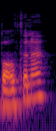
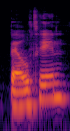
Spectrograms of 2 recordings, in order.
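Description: First: It is said the Irish way, like 'bal-tin-a'. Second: It is said the anglicized way, like 'bell-tain'. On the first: This is how Irish speakers say it. "we would pronounce it Baltana" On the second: This is how many other people say it. "a lot of people say Beltane"

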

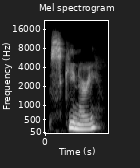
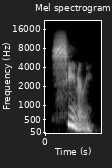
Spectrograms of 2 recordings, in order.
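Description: First: The c is pronounced as a k sound. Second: The c is silent, starting with an s sound. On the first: The speaker calls it wrong. "we don't say scenery" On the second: The speaker calls it right. "the C is silent at the beginning. ... we say scenery"

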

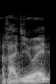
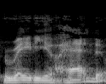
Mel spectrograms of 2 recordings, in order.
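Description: First: It is said with a French accent. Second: It is said with an American accent.

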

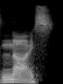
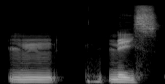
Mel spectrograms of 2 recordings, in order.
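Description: First: The vowel sounds like the one in mice. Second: The vowel sounds like the one in peace. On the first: The speaker comes from a working-class background. "your favourite choice is nice, like mice" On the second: The speaker comes from a privileged background. "it appears you say nice, like peace"

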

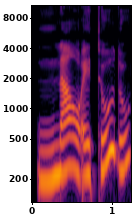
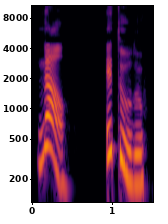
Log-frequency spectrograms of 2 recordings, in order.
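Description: First: It is said without a pause after não. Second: There is a pause after não.

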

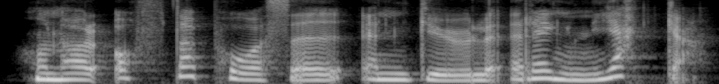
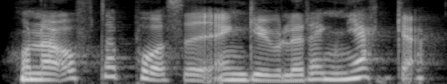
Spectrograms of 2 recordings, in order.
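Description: First: It is said slowly and carefully. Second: It is said at normal conversational speed.

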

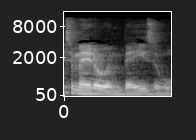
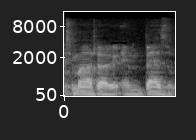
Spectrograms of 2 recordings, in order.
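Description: First: It is said in Riker's American accent. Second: It is said in an Australian accent.

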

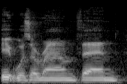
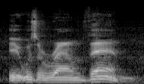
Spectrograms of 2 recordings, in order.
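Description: First: The pitch stays flat at the end. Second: The pitch goes down at the end. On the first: The speaker calls it wrong. "Sounds a bit like a robot" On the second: The speaker calls it right. "it's kind of straight, and then it falls at the end"

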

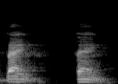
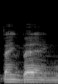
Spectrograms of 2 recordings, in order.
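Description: First: The two bangs are separated by a pause. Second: The two bangs run together without a pause. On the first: The punches are two single separate techniques. The speaker calls it wrong. "rather than" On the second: The two punches form one combination. The speaker calls it right. "how to make those two punches"

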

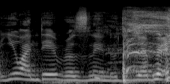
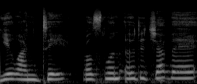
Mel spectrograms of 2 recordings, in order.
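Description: First: The name is said in a Nigerian accent. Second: The name is said in an anglicized accent.

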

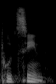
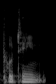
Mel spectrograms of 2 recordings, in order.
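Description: First: The t is said as a ts sound. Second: The t is said as a plain t. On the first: The speaker calls it right. "In French, when they do the T-I, they know to do the ts sound" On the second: The speaker calls it wrong. "But in English, they don't. So they just do poutine"

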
